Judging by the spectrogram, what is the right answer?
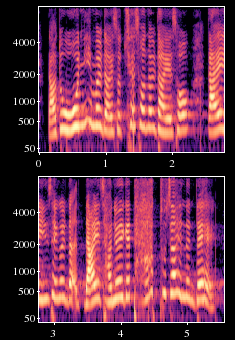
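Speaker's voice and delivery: loud, high, pained outcry; anguished parent cry. Acted. Preacher voicing a hurt parent, crying out. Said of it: "preacher voicing parent's anguish".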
